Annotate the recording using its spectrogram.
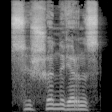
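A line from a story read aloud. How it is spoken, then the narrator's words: Faltering, sly mutter. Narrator (Russian): пробормотал уже пресекавшимся голосом Смердюков, гнусно улыбаясь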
